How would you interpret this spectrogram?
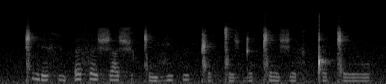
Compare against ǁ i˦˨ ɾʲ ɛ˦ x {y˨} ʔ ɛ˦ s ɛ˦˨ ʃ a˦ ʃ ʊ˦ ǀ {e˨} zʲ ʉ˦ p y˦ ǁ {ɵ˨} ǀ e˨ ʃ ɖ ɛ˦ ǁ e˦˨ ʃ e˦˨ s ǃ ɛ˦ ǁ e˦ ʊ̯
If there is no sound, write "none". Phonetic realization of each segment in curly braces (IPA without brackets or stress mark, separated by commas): i˨, y˨, ʊ˨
